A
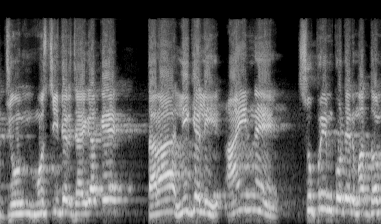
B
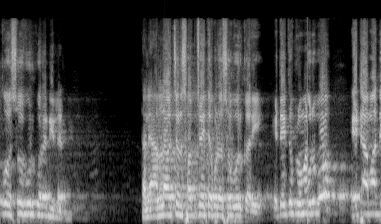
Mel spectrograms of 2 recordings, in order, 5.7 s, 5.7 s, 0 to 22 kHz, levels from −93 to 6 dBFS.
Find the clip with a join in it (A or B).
B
